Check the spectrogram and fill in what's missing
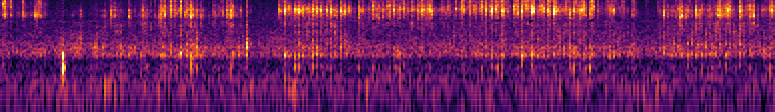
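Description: A wooden stylus scratches leaf areas into a black-coated scratch-art paper card lying flat. The result is a quiet, dry, bright scratching rasp, almost all in the high range, that runs in quick rattling strokes with a brief pause near the middle.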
